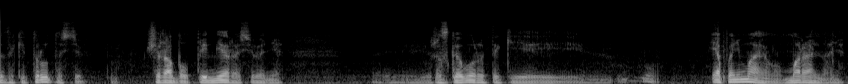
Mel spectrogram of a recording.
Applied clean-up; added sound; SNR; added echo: none; none; none; none.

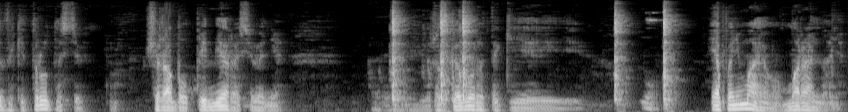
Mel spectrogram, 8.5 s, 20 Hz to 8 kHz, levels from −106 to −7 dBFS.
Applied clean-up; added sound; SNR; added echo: classical method WPE with log-MMSE.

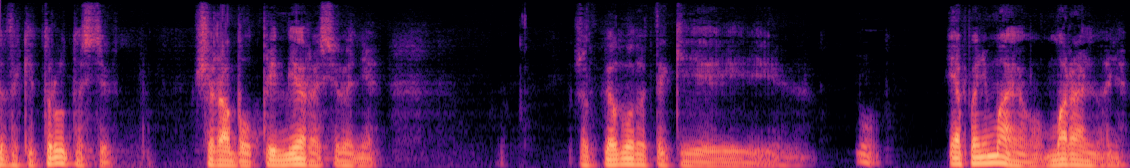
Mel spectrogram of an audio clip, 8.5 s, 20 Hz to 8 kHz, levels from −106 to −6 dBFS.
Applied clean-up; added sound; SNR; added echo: neural mask model DeepFilterNet 3.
